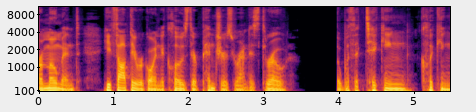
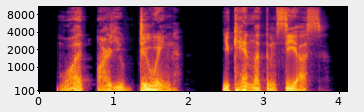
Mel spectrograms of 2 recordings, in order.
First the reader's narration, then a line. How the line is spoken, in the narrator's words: growled a horribly familiar voice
